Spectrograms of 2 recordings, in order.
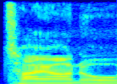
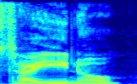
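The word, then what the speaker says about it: Taíno: together all right uh it's not tayano it's Taino in case anybody gets confused like what's a tayano more people are more familiar with the traditional pronunciation of Taino okay uh he's gonna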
